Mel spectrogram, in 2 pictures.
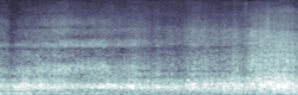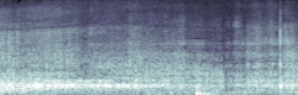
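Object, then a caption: Cardboard box. Long painted fingernails scratch and rub across the printed front of a flat, rectangular, hollow cardboard Lego set box held upright. The result is a continuous, dry, papery scraping with a hollow midrange body. It swells slightly in the middle and dips briefly near the end.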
